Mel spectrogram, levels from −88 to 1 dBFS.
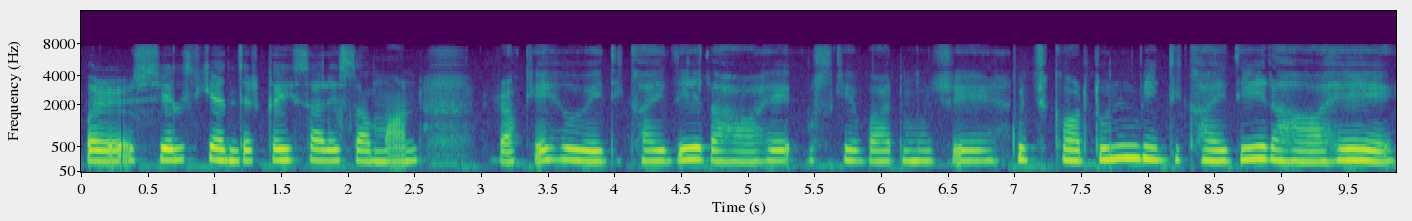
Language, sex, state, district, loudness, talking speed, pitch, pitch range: Hindi, female, Arunachal Pradesh, Papum Pare, -16 LUFS, 135 wpm, 210 Hz, 205-225 Hz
